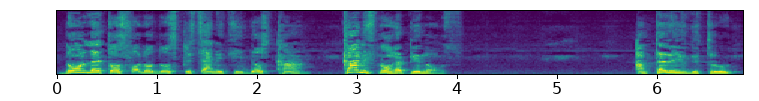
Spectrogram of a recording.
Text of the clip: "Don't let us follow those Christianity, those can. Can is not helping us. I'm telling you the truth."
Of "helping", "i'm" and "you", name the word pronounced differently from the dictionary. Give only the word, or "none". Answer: helping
